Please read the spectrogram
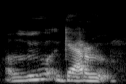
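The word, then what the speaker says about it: loup-garou: name to the rugaru in French it is pronounced luu okay so I'm just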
